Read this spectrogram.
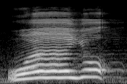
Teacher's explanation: یا پیش حمزہ یو، تھوڑا سا جھٹکا دیں گے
